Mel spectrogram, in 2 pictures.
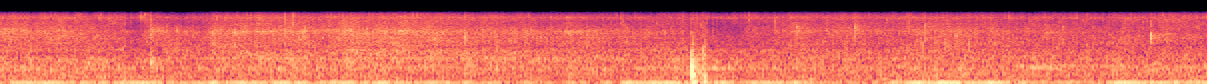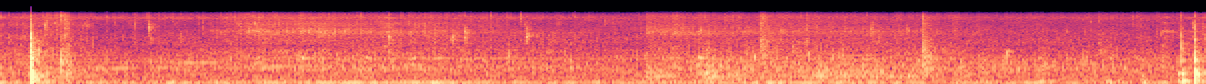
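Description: Batter fritters deep-frying in hot oil in a wok, a steady sizzle and bubble. Two sharp knocks cut through, about three and a half and six seconds in, the second the louder.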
